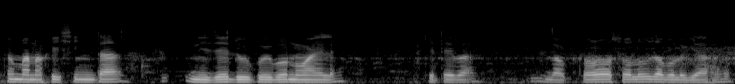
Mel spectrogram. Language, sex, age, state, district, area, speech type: Assamese, male, 30-45, Assam, Majuli, urban, spontaneous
